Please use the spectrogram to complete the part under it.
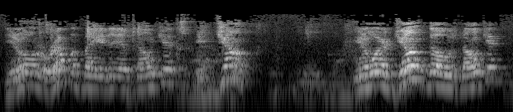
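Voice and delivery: ordinary delivery

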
